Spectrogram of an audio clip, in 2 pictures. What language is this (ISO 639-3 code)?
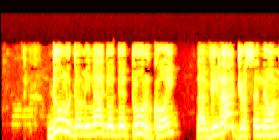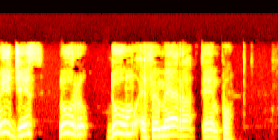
epo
